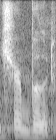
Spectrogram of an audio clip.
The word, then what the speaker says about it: sherbet: and due to the way folks pronounce things here and there with that word we were going to accept sherbet or sherbret or even maybe even sure boot we might accept anything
